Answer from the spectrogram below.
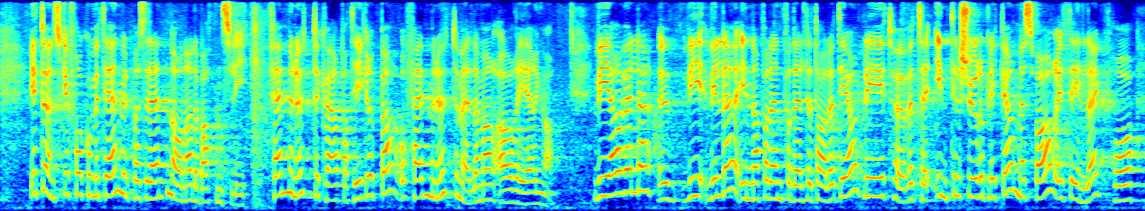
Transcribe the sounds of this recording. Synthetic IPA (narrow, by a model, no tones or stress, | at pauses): ɪt̪œnskəfʁɔkʰʊmɪt̪ʰeːənʋɪlpʰʁɛsɪd̪ɛnt̪n̩ɔʁnɑd̪ɛbɑt̪ːn̩sliːkfɛmːɪnʉt̪ʰːɪlkʰʋæːʁpʰɑʁt̪ʰiːɡʁʉpːɑɔfɛmːɪnʉt̪t̪ʰːɪlmeːd̪lɛməʁɑʋʁɛjeːʁɪŋɑ̰ | ʋiːɑʁə | ʋɪld̪ɛɪnːɑfɔʁd̪ɛnfɔʁd̪eːlt̪ət̪ʰɑːlət̪ʰiːɑbliːjɪt̪høːʋət̪ʰːɪʔɪnt̪ʰɪlʃʉːʁəplɪkːəʁmɛːsʋɑːʁɛt̪ːəɪnlɛɡfʁɔ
